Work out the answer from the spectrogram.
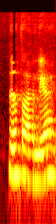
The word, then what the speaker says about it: Natalia: uh and did I say your name right Natalia Natalia yes oh good I said it right yeah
